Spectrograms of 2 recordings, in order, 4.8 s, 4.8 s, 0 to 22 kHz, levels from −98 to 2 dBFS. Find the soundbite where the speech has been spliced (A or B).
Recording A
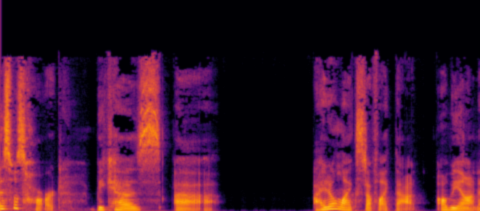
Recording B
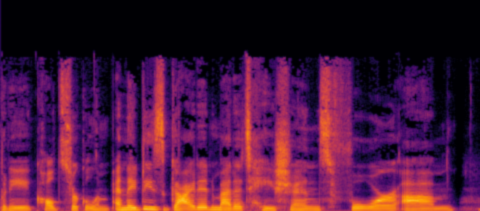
B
